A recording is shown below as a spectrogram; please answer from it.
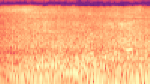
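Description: A motorcycle engine running steadily, a low continuous rumble, with people talking over it.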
